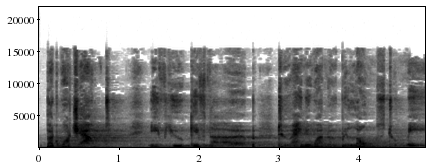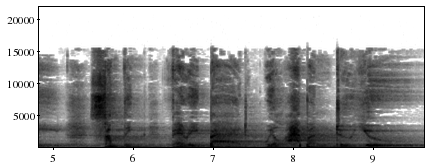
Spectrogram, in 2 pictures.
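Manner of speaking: Death. Acted. Death voiced, long speech.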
